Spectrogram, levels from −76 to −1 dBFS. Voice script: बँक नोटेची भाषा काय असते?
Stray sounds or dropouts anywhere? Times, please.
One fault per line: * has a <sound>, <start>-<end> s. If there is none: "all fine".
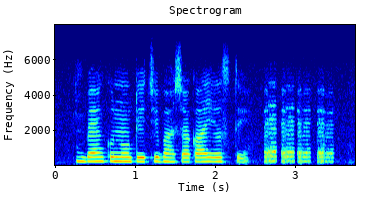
* has a laugh, 2.6-3.5 s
